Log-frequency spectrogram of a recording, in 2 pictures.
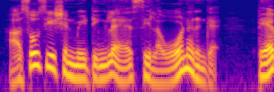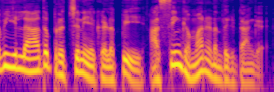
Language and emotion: Tamil, disgusted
